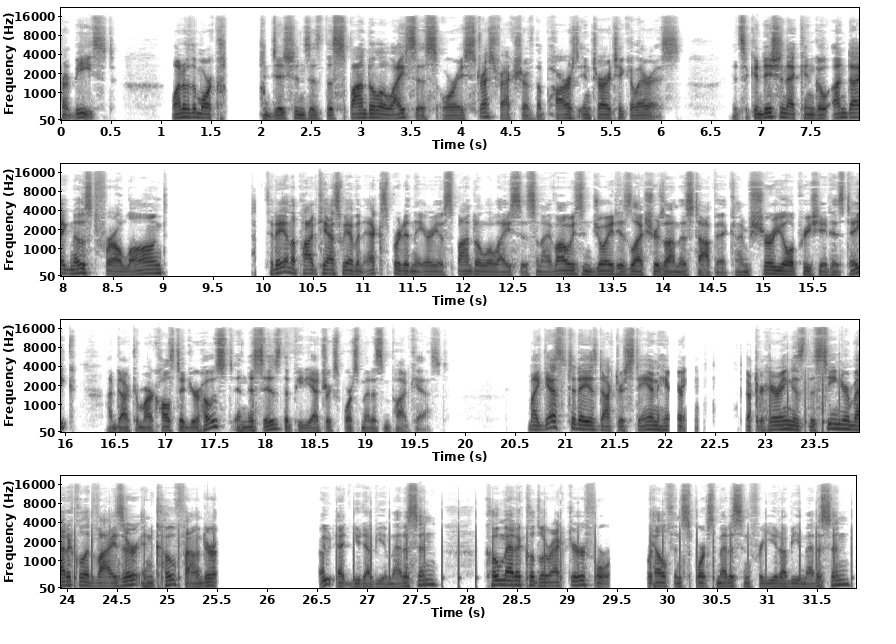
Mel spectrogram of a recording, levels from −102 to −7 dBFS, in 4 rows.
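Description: Digital broadcast dropout at 1.62 to 2.04 s, between "of the more" and "is the spondylolysis or", and again at 9.00 to 9.92 s after "undiagnosed for a long". The receiver stopped getting usable frames and muted, each time with a 20 ms fade, and the speech sent during that gap is lost. At 22.02 to 22.86 s the same fault breaks into several short holes, the longest 0.17 s.

A train of clicks runs from 23.05 to 31.85 s. These are regular ticks at 5.8 per second, about fifty in all, peaking around 15 dB above the speech and audible in pauses too. They are likely interference from nearby equipment or a faulty connection or power supply injecting the same pulse repeatedly.

Over those clicks, the digital broadcast dropout returns at 25.47 to 26.57 s and at 29.40 to 29.86 s, with the same quick fades.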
